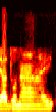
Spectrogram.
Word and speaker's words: Adonai: L'altro nome divino, il nome scritto col tetragramma sacro, quello che si legge Adonai oppure si legge Hashem,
